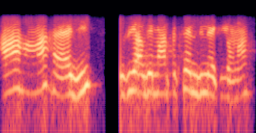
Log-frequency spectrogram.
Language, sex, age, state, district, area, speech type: Punjabi, female, 45-60, Punjab, Firozpur, rural, conversation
